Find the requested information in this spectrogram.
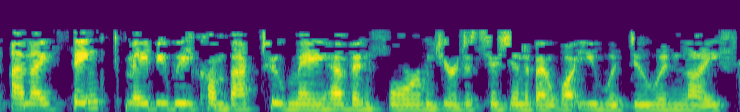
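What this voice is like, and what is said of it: Irish accent. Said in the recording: “What do you mean I don't have an Irish accent? ... he doesn't hear my Irish accent.”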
